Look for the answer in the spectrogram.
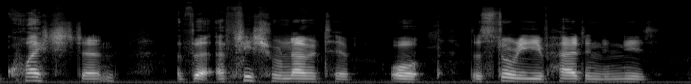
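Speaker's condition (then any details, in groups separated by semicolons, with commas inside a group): Cerebral palsy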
